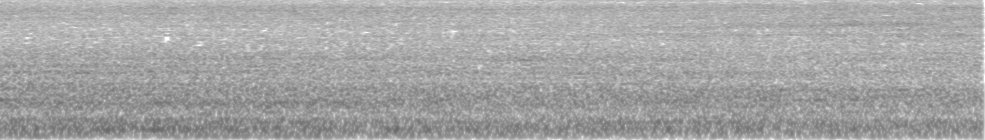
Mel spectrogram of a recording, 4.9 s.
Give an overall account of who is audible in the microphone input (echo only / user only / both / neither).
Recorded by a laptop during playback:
neither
